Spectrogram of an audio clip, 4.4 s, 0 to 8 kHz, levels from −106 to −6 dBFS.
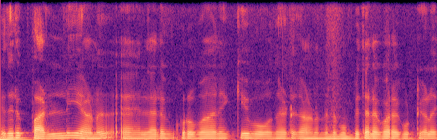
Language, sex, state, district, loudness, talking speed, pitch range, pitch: Malayalam, male, Kerala, Wayanad, -20 LUFS, 165 wpm, 115-120 Hz, 115 Hz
